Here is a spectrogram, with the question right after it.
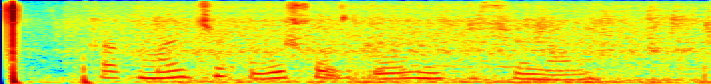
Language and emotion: Russian, neutral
